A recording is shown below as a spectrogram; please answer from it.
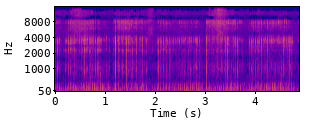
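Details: British Shorthair tomcat, 11 years old, purring loudly and close up, a buzzing low vibration pulsing in breath-length waves of about one and a half seconds.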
